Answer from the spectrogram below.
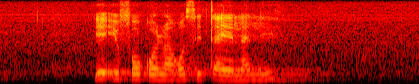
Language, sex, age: Northern Sotho, female, 25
